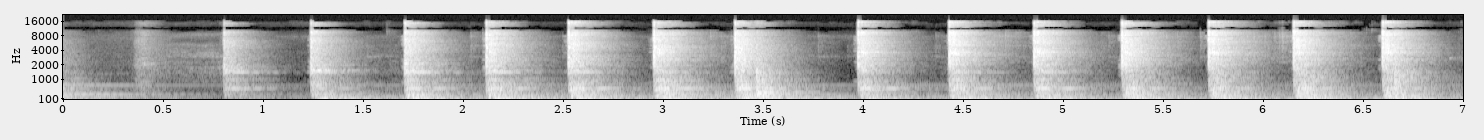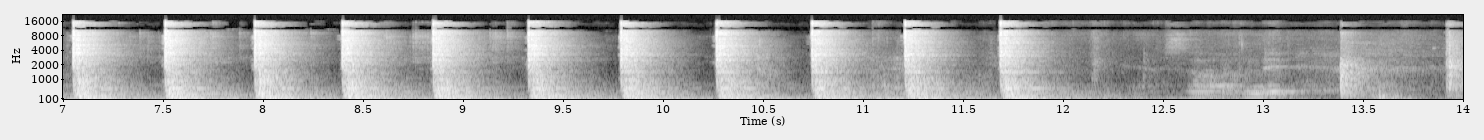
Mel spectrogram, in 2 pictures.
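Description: Rapid, steady hammer blows, about three a second, on a seized nut at the base of an old water heater. They stop near the end. The nut will not budge.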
